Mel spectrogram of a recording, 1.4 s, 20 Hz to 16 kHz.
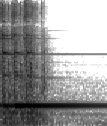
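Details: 1974 Williams Strato Flite electromechanical pinball machine during restoration, game started and a target hit: single clear bell strike rings and decays cleanly over a second; scoring chime working normally.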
